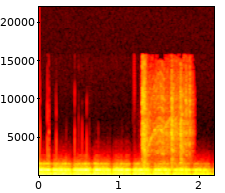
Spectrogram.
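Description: Spaceship engine sound effect: a loud, low rumble with a steady hum above it, slowly fading, and a brief hiss about one and a half seconds in.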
